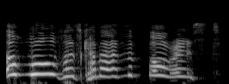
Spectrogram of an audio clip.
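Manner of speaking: high, fast, urgent alarm; high, fast false-alarm call; alarmed shout. Acted. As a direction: rush it out in mock panic. Boy raising false alarm.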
